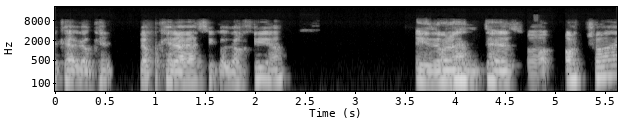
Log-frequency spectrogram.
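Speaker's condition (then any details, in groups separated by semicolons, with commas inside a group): Cerebral palsy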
